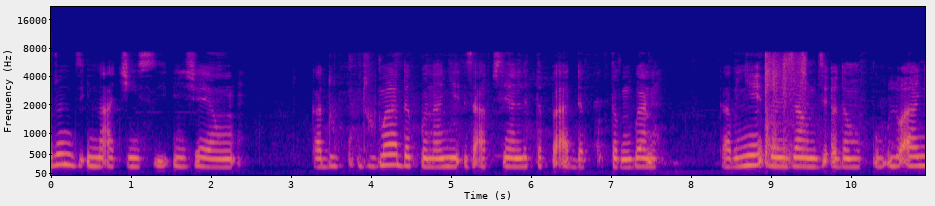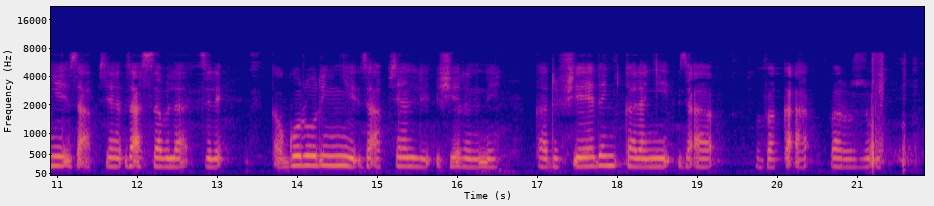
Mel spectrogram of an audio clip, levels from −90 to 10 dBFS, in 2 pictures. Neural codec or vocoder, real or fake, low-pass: none; real; 7.2 kHz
